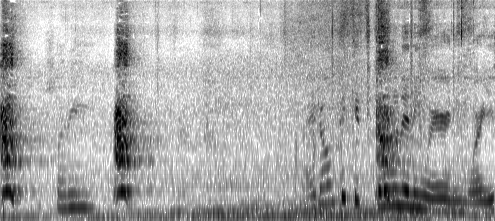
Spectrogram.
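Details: Dog facing a centipede, giving high whining, wavering whimpers that rise and fall, interleaved with short yips, while a person talks over it in a noisy background.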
